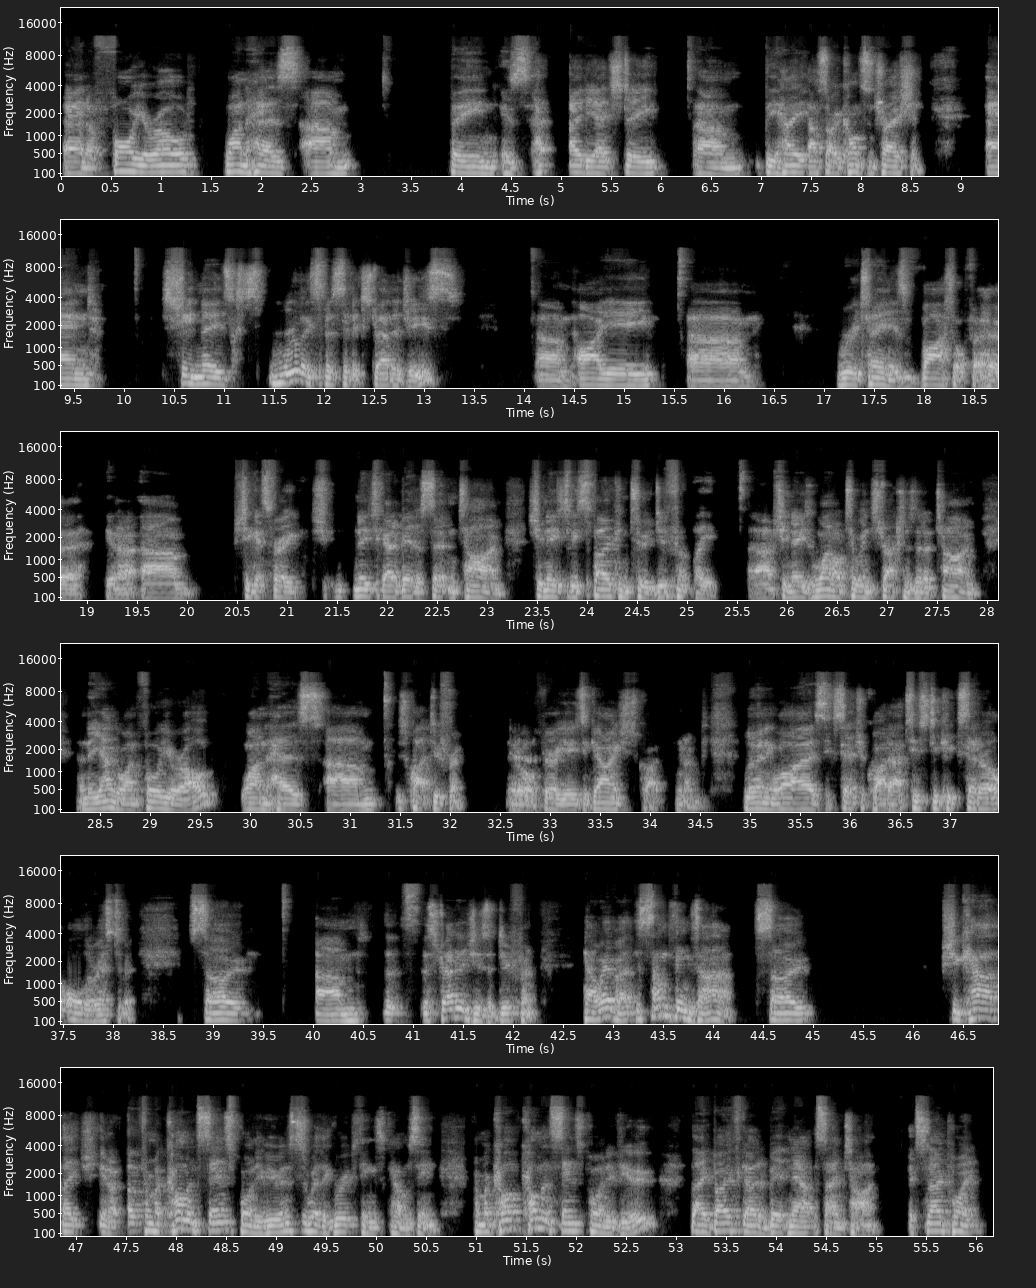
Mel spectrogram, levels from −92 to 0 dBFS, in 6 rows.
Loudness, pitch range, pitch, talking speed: -27 LUFS, 100-125 Hz, 115 Hz, 160 wpm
